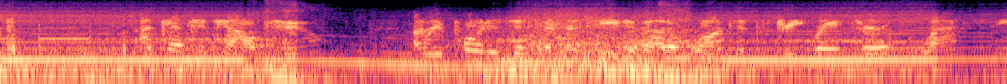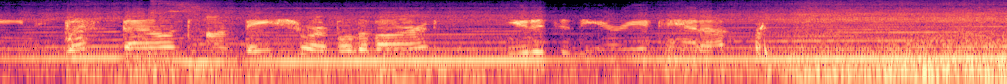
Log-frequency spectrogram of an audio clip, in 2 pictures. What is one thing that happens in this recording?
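Tyres screech as a car slides through a turn.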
